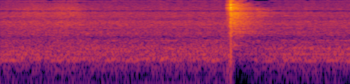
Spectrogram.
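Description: Over-and-under shotgun dry-fired: a single sharp click of the hammer falling about one and a half seconds in, with a brief ringing tail. A faint low hum stops at the click.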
